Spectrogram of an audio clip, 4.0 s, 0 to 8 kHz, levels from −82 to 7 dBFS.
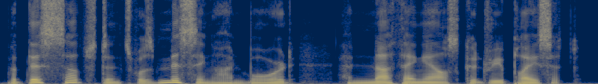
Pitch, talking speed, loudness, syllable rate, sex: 110 Hz, 195 wpm, -22 LUFS, 5.7 syllables/s, male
